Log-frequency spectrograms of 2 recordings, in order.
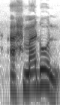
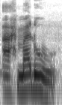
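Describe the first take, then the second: First: The word ends with an n sound. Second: The word ends with a plain vowel. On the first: The speaker calls it wrong. "itu salah" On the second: The speaker calls it right. "yang betul"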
